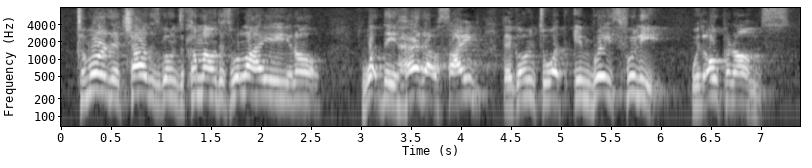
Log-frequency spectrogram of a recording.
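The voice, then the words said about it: Raised, passionate voice. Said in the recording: “I may be raising my voice a little bit, but I'm extremely, extremely passionate about this”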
